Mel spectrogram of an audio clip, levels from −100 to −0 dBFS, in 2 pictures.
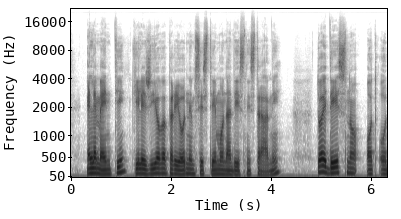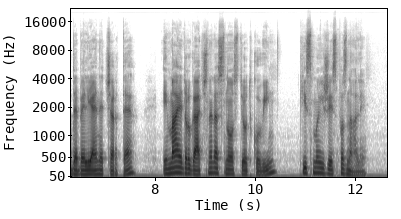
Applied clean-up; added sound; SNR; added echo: none; none; none; none.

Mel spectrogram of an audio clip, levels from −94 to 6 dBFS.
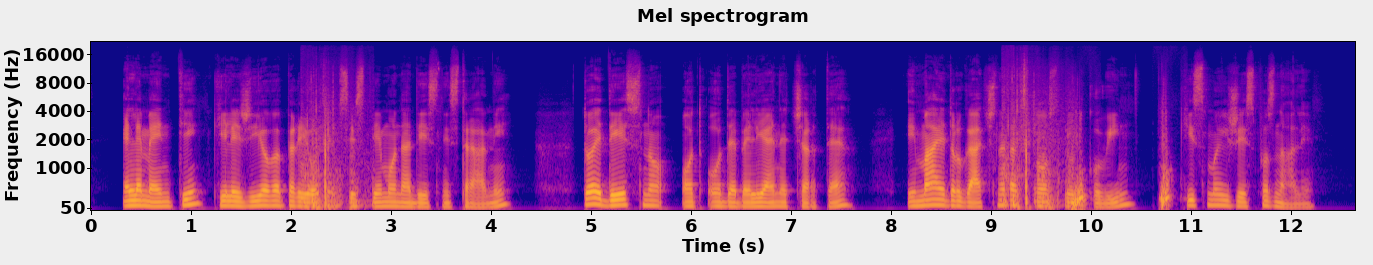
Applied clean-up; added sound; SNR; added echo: neural mask model RNNoise.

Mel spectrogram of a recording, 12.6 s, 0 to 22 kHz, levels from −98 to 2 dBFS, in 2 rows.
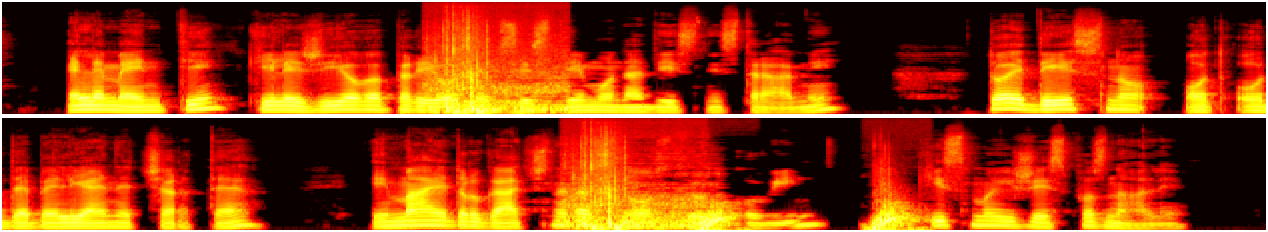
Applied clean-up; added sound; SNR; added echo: classical method Wiener filter.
